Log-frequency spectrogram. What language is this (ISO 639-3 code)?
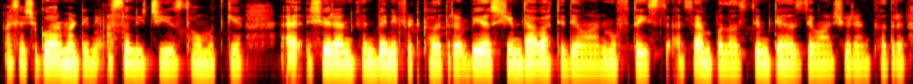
kas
